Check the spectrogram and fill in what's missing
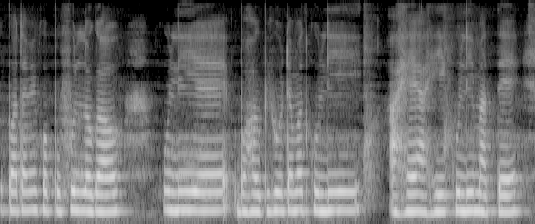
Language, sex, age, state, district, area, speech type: Assamese, female, 30-45, Assam, Morigaon, rural, spontaneous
